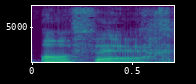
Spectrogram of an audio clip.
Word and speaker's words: enfer: Enfer, c'est l'enfer. – L'enfer. – So the word for hell as well. ER at the end, each time there's a little exception, but normally ER is pronounced as E.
